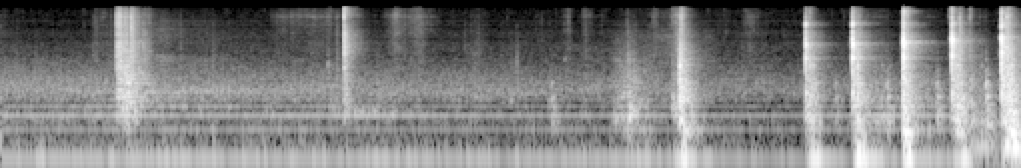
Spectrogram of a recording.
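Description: Hammer knocks on metal at the steering rack mount: a few scattered taps, then from about six seconds in a quick run of strikes about three a second.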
